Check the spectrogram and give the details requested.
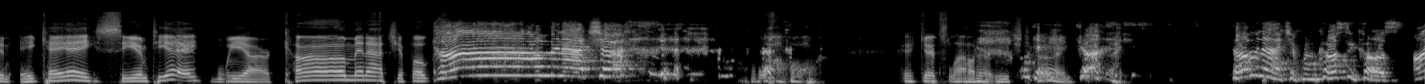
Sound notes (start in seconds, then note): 5.9 laughing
